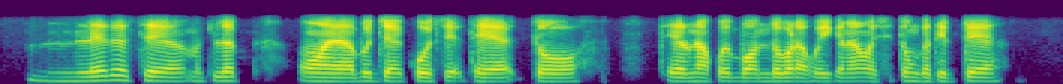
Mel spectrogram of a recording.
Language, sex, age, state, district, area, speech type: Santali, male, 18-30, West Bengal, Birbhum, rural, conversation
